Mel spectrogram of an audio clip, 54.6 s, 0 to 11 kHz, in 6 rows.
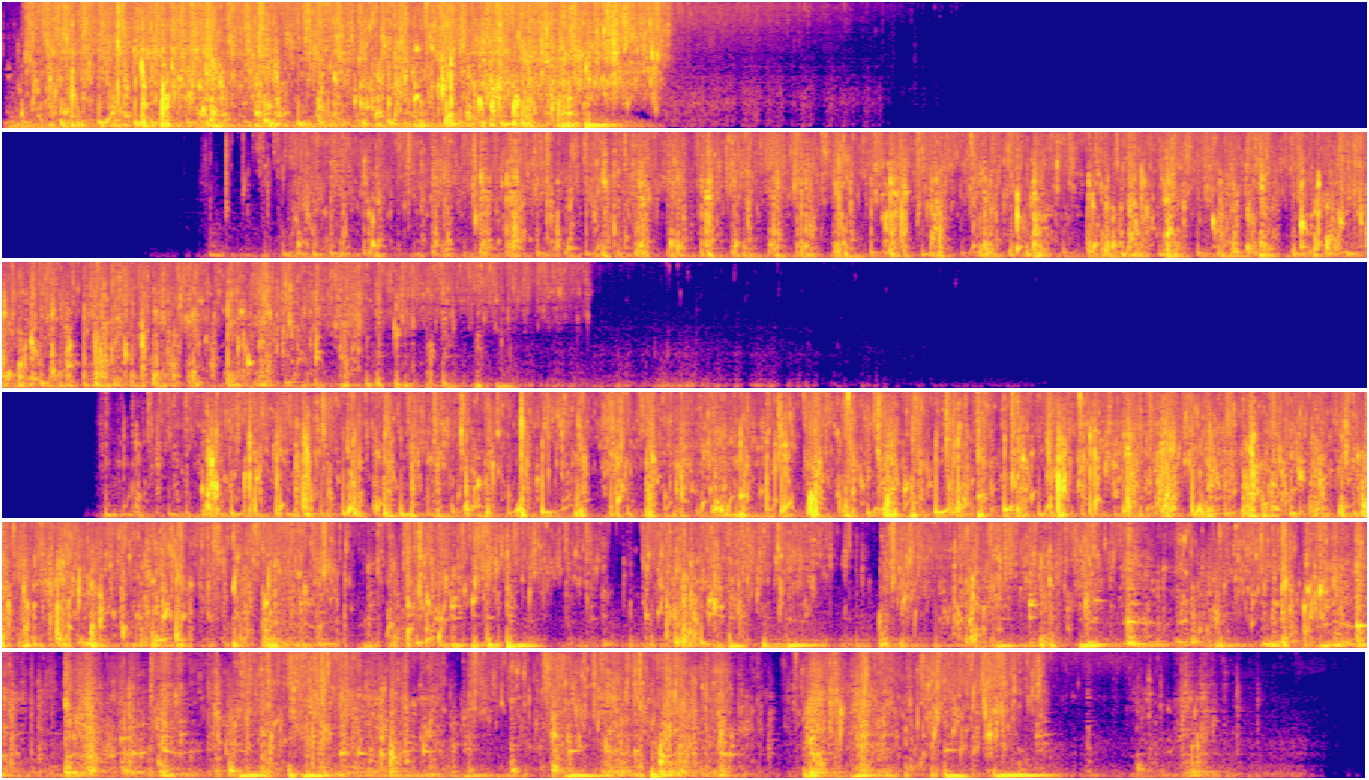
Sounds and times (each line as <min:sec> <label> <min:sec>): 0:00.0 plastic gas container pour gas or water on ground 0:05.4
0:10.5 plastic gas container pour gas or water on ground 0:22.2
0:28.0 plastic gas container pour gas or water on ground 0:54.0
